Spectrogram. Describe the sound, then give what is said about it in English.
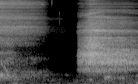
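A deep breath taken during a tapping exercise: a breath drawn in, a brief quiet pause, then a longer, louder, airy breath out that continues to the end. “Deep breath.”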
